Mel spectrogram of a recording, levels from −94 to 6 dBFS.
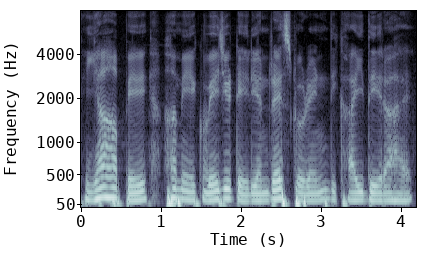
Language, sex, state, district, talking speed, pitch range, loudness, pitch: Hindi, female, Uttar Pradesh, Lalitpur, 145 wpm, 110-125 Hz, -14 LUFS, 115 Hz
